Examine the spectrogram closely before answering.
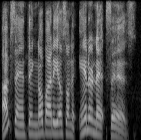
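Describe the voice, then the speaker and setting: A man's voice: high voice, lively intonation, normal speed, no room sound. A man hosting a casual conversation, speaking emphatically and preachily, repeating phrases for stress. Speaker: podcast host.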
